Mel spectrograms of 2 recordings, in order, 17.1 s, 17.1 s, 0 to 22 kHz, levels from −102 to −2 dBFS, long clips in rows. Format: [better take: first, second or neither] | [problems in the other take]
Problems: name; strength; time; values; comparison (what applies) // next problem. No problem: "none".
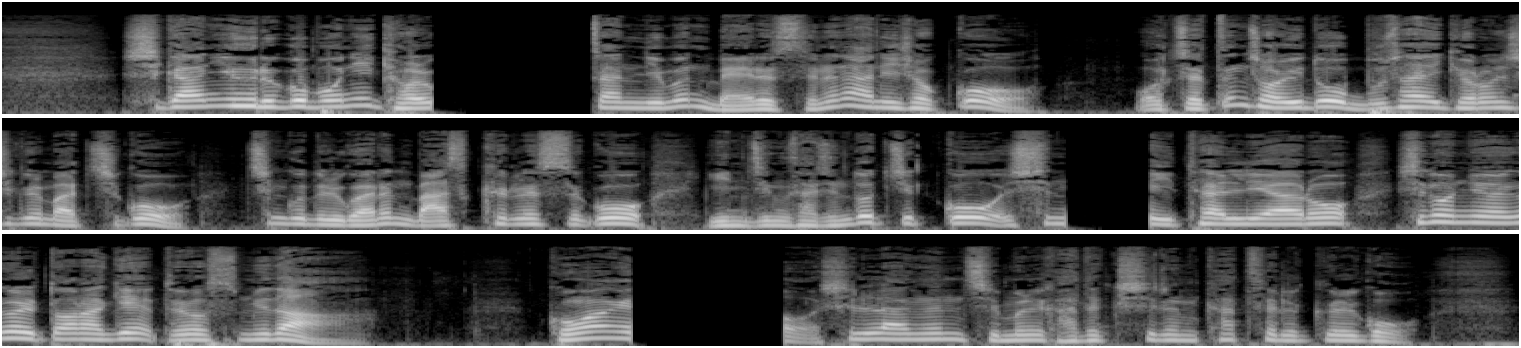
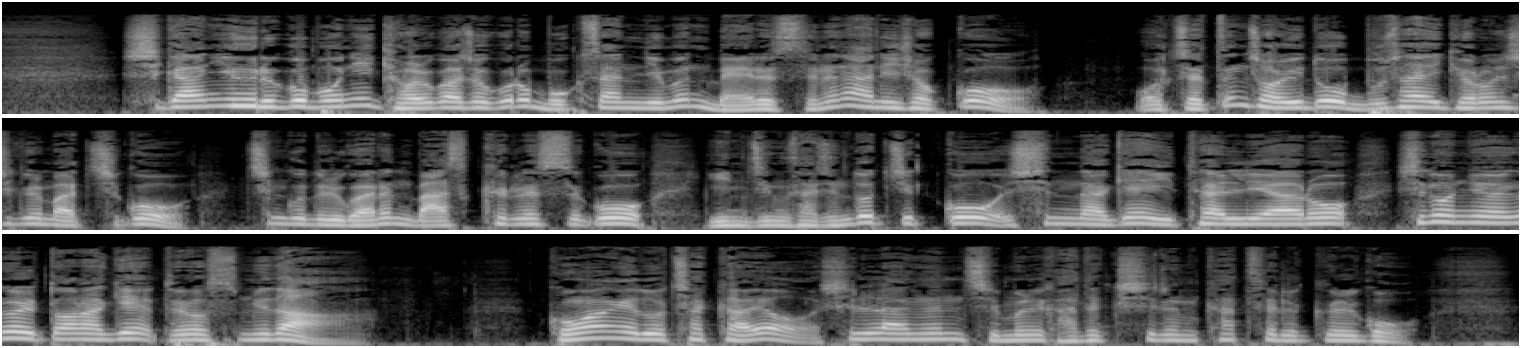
second | audio cutting out; at 1.5 s for 0.5 s, at 9.5 s and at 14 s for 0.5 s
